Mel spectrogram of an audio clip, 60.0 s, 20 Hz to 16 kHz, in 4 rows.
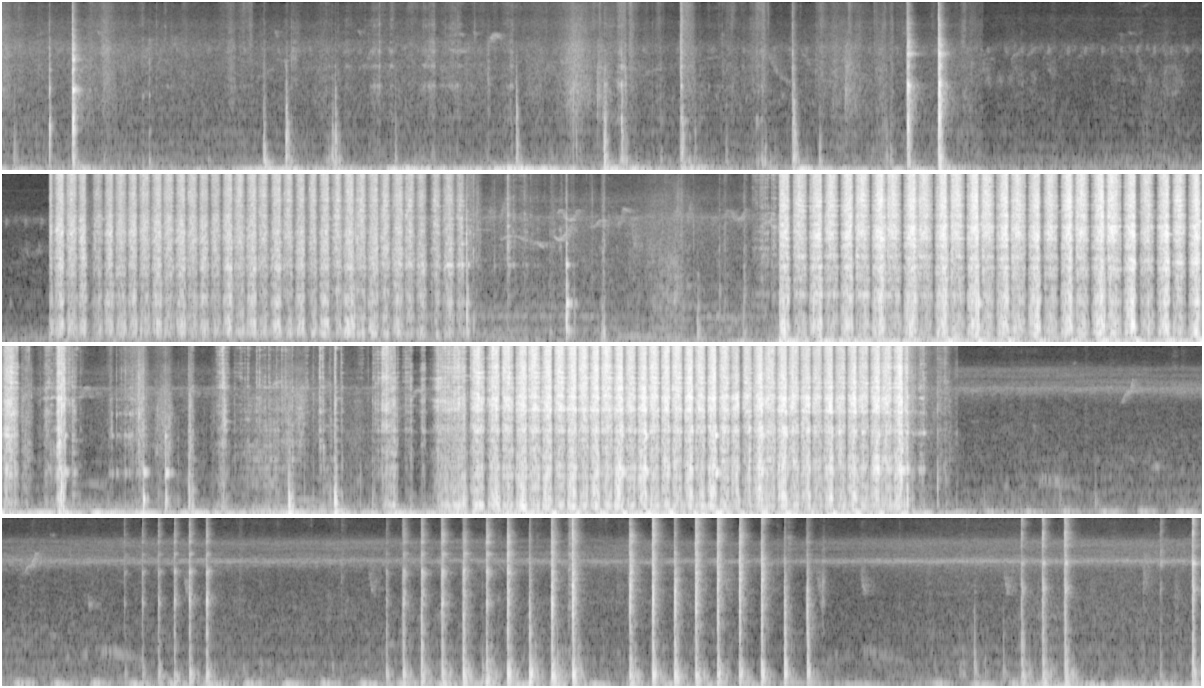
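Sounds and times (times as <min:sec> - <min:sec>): knocks on wood: 0:03.2 - 0:04.4, 0:09.9 - 0:10.4, 0:57.1 - 0:58.5
hand saw cutting wood: 0:15.6 - 0:22.6, 0:23.4 - 0:42.0.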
